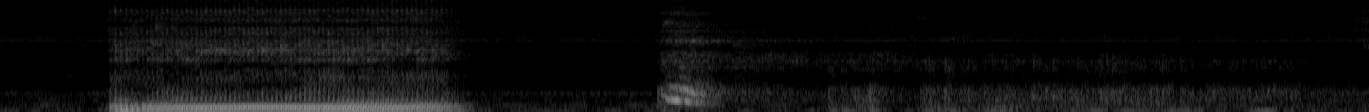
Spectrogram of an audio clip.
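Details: St. Bernard dog snoring unusually while asleep: one long, loud, deep rumbling snore, then a short snort and quieter breathing.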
